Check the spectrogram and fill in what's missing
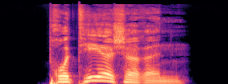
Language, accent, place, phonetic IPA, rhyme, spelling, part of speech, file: German, Germany, Berlin, [ˌpʁoˈteːɪʃəʁən], -eːɪʃəʁən, proteischeren, adjective, De-proteischeren.ogg
- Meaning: inflection of proteisch: 1. strong genitive masculine/neuter singular comparative degree 2. weak/mixed genitive/dative all-gender singular comparative degree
